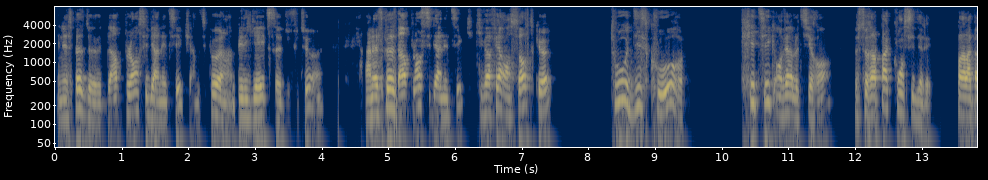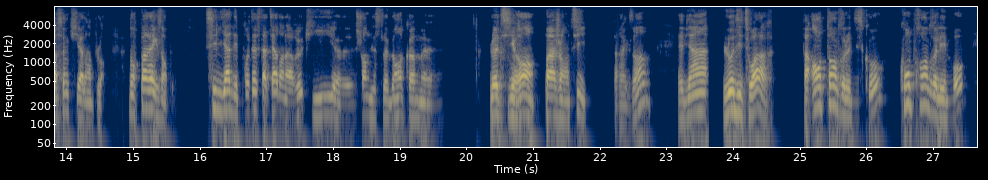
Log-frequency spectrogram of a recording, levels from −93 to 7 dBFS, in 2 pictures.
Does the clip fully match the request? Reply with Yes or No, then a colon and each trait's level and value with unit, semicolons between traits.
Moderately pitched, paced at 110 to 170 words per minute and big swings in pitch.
Yes: medium, 155 Hz; average, 160 wpm; wide, 7.1 semitones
